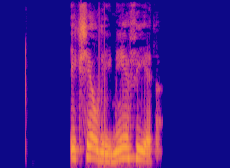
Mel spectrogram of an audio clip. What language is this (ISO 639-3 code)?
fry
